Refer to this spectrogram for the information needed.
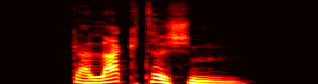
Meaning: strong dative masculine/neuter singular of galaktisch
- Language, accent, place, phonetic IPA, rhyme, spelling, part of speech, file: German, Germany, Berlin, [ɡaˈlaktɪʃm̩], -aktɪʃm̩, galaktischem, adjective, De-galaktischem.ogg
